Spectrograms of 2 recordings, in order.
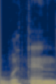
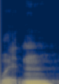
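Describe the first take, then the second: First: The name is said with a 'th' and ending '-ins'. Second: The name is said with a 't' and ending '-en'. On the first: The speaker calls it wrong. "I call them the Withins. I don't even know why I say it like that" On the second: The speaker calls it right. "Definitely Wit- Witten"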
